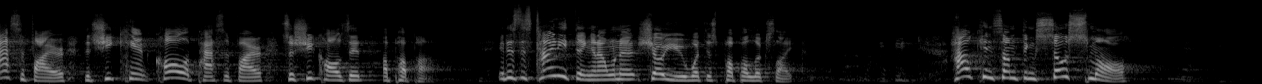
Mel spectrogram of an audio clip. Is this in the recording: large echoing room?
yes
